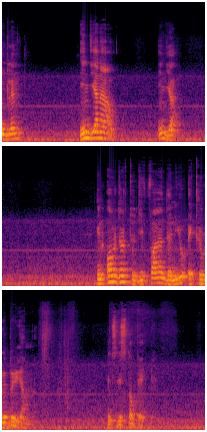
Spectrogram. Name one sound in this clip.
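A middle-aged man speaks calmly in short bursts, close to a microphone.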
